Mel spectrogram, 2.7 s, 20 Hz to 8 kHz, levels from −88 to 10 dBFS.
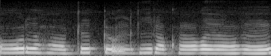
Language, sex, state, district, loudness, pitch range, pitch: Hindi, female, Odisha, Nuapada, -13 LUFS, 190-210 Hz, 195 Hz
